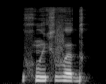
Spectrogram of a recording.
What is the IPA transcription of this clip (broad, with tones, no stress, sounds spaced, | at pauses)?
xʷ ĩː˦ x v ə˥˨ ɡ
